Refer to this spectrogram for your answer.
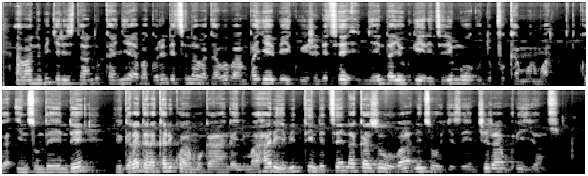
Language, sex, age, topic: Kinyarwanda, male, 18-24, health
